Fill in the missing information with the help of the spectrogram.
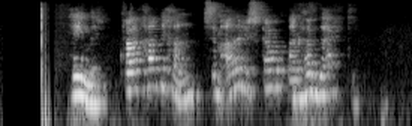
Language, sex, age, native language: Icelandic, female, 40-49, Icelandic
